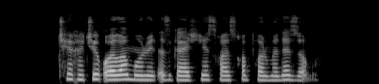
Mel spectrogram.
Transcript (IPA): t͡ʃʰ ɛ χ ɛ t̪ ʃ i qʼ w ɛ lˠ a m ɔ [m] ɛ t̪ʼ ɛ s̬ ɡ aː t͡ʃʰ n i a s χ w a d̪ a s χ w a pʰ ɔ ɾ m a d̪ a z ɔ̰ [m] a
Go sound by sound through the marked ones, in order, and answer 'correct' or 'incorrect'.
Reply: incorrect, correct

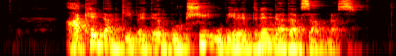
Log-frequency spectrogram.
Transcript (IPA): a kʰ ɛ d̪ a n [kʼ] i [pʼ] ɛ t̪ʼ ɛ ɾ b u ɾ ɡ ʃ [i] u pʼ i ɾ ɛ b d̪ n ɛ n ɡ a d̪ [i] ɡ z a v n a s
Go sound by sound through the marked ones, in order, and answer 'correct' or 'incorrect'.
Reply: correct, correct, correct, incorrect

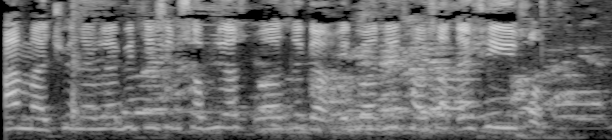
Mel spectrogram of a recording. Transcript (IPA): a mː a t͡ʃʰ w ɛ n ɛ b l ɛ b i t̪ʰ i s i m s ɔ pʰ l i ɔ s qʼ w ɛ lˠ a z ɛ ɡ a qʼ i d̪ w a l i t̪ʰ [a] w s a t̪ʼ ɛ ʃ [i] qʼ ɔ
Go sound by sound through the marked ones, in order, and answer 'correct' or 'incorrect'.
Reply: correct, incorrect

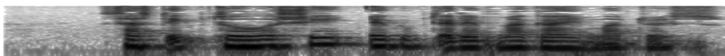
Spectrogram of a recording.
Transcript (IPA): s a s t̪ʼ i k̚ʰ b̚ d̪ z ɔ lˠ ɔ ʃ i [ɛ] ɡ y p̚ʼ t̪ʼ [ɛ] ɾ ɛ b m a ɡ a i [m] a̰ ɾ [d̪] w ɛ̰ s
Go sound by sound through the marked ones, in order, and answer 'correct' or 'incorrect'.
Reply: correct, correct, correct, correct

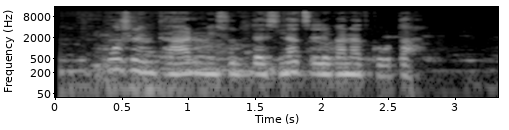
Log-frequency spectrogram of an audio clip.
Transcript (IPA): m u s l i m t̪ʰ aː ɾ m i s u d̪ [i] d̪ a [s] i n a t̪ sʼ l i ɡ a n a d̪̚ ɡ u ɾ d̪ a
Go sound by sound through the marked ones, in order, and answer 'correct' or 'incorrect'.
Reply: correct, correct

